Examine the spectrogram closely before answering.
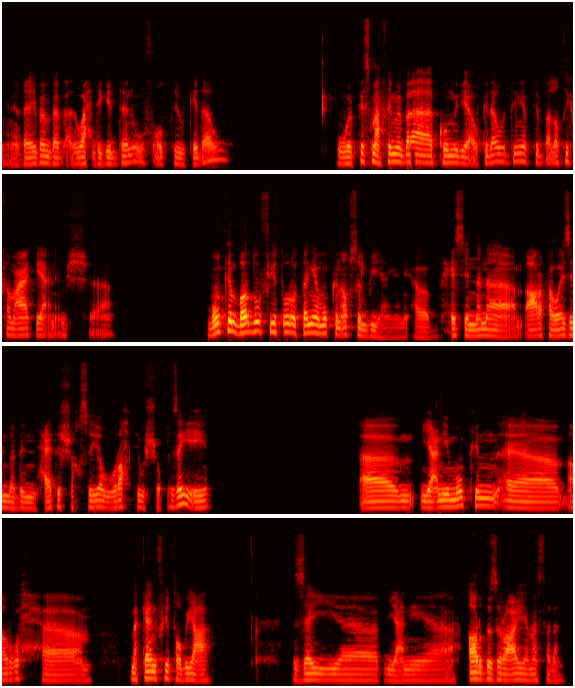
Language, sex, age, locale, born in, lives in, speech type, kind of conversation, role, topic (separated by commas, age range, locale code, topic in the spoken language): Arabic, male, 25-29, ar-EG, Egypt, Egypt, conversation, podcast, guest, إزاي بتفصل بين الشغل وحياتك الشخصية وإنت بتشتغل من البيت؟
